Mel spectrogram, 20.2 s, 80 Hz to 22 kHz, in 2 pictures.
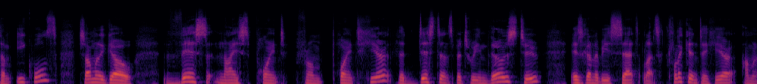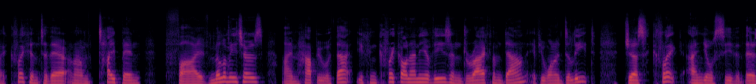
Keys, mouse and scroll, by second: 0.4 shift+middle click, 3.1-5.3 drag, 5.5-7.8 drag, 8.7-10.5 drag, 11.7 5, 13.1 Return, 15.5-16.7 drag, 18.7 click.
